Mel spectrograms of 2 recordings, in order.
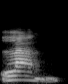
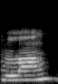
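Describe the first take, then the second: First: The vowel is an open 'ah' sound. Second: The vowel is the standard English 'aw' sound. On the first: "in Jamaica, we would say lang vowel" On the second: "Instead of long"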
